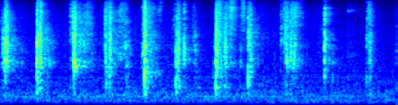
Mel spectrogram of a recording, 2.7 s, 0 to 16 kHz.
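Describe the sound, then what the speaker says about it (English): Tarot cards riffle and slap in quick, quiet shuffles, a string of crisp papery bursts about every quarter second, close and alone with no talking. "2 more shuffles"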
